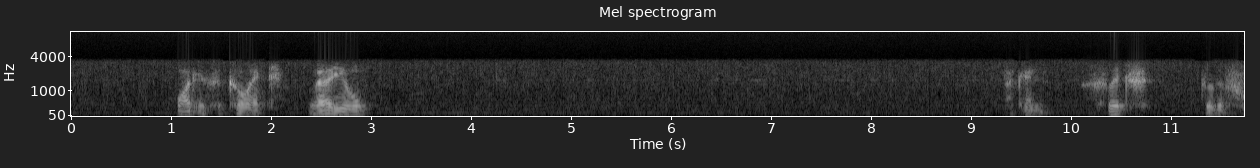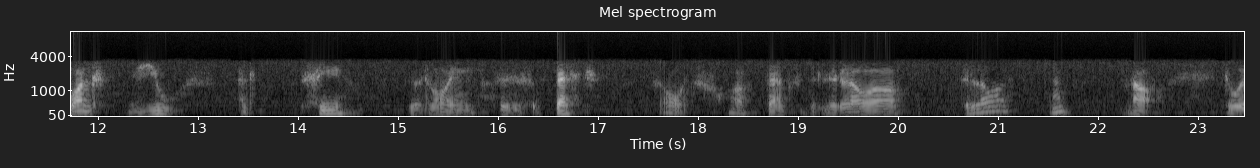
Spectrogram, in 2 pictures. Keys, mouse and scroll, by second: 2.3-5.0 drag, 10.6 click, 11.4-12.4 drag, 13.0 KP_1.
